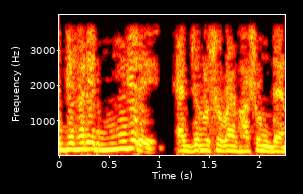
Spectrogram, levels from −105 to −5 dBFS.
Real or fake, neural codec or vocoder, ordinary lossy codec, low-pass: fake; vocoder, 44.1 kHz, 128 mel bands every 512 samples, BigVGAN v2; none; 3.6 kHz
